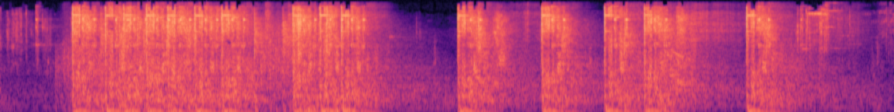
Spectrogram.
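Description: Bursts of automatic gunfire in the video game Control, loud rapid volleys cut off and restarted several times in quick succession, with no talking.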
